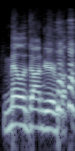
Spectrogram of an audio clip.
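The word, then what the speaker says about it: Meledandri: So, first of all, uh I never pronounced his name right. Chris Melia Romani. Melodandre. Melodandri. Yes. Mel.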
